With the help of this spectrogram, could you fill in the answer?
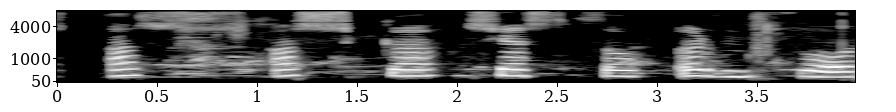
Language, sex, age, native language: Icelandic, female, 18-19, Icelandic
